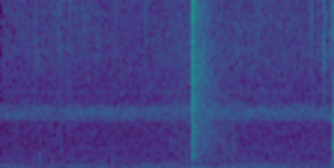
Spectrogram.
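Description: Near silence: a faint steady hum, with a single sharp click a little past halfway.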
